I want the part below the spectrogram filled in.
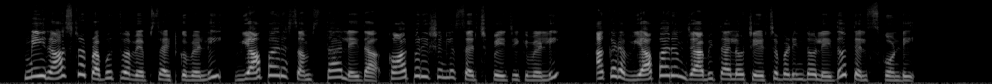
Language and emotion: Telugu, neutral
